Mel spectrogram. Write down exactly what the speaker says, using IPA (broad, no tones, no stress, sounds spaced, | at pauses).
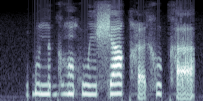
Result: ɓ u n̪ ə ɡʱ õ x w i ʃ a qʰ ḭ x u kʰ a̰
